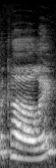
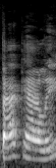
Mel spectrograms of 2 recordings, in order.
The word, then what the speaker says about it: Bakali: Yeah, Bakali. Not back alley, like some people call it back alley or Bakali.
